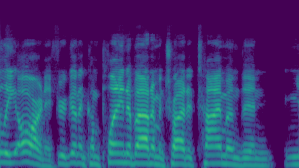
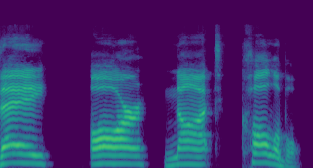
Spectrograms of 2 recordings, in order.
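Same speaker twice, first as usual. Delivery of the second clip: drawn out, very slow, deliberate, word by word; 4 dB louder than usual. A host explaining fixed rate annuities to listeners, spoken very slowly. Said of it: "I'm going to say this very slow".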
